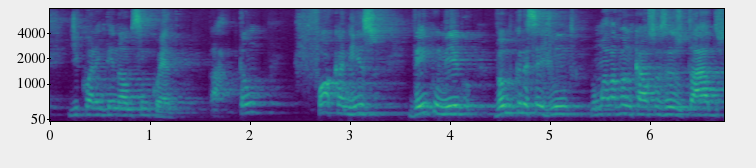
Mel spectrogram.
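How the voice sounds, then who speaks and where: Amid noticeable background noise and audible room echo, a man talks at a fairly quick pace in a high pitch. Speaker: sales trainer. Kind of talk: sales pitch. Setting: online class video.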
